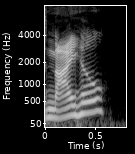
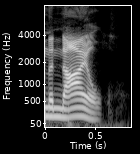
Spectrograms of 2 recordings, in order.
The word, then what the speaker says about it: Nihil: And they're basically is that how it's pronounced? Is Nihil? – Uh-huh. – Oh, because I've been reading it, and I thought it was I was calling them the Nile, like Niles.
